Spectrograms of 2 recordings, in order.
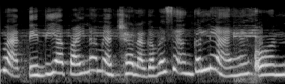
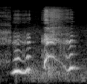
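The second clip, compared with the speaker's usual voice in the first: burst of laughter; 8 semitones higher than usual.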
